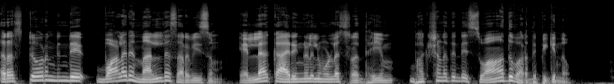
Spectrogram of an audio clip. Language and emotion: Malayalam, happy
